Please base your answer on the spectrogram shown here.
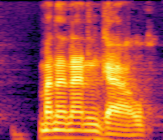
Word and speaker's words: Manananggal: And it is and I've forgotten how to pronounce it already. Manananggal.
